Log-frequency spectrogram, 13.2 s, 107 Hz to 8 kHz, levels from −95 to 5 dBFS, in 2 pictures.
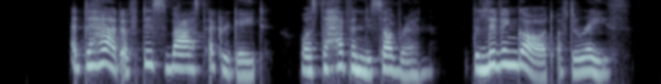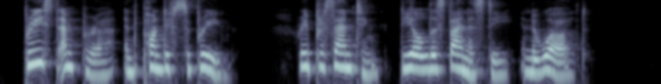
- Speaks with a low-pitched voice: No, high, 230 Hz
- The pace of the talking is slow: Yes, slow, 130 wpm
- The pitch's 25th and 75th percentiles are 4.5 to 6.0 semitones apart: Yes, average, 5.0 semitones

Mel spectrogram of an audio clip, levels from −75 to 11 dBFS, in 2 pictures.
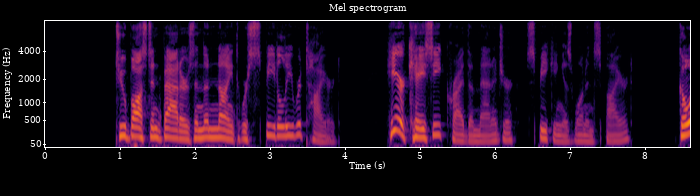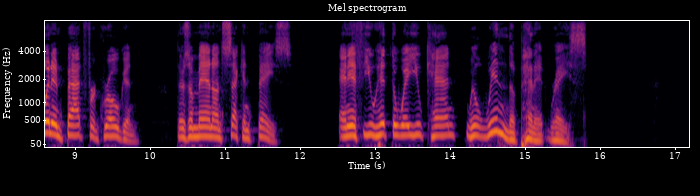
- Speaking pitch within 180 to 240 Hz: No, medium, 160 Hz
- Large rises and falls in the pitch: Yes, wide, 8.4 semitones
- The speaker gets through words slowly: No, average, 150 wpm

